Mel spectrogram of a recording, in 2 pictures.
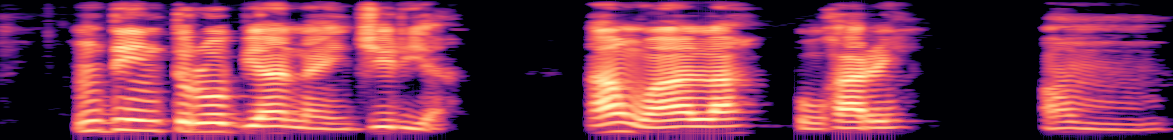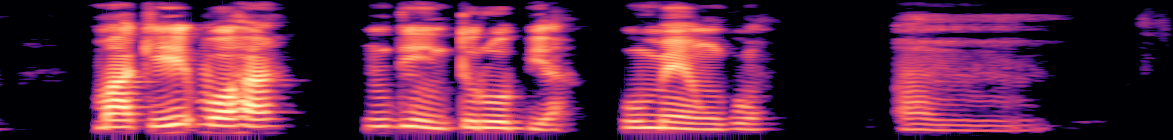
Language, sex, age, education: Igbo, male, 15-29, tertiary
